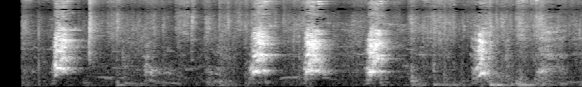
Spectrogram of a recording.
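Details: Rough Collie butting into a play fight between two other collies, giving sharp, short barks, six in under six seconds, irregularly spaced, with scuffling sounds between.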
